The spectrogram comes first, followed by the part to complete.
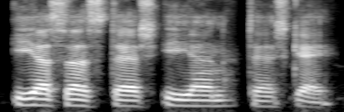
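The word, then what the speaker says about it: Essengue: those announcers were said they said like a very tongue rolling asangu but when I heard like British announcers it was as I looked I googled annunciation and pronunciation and it says esen-gay so Oh, those French.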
